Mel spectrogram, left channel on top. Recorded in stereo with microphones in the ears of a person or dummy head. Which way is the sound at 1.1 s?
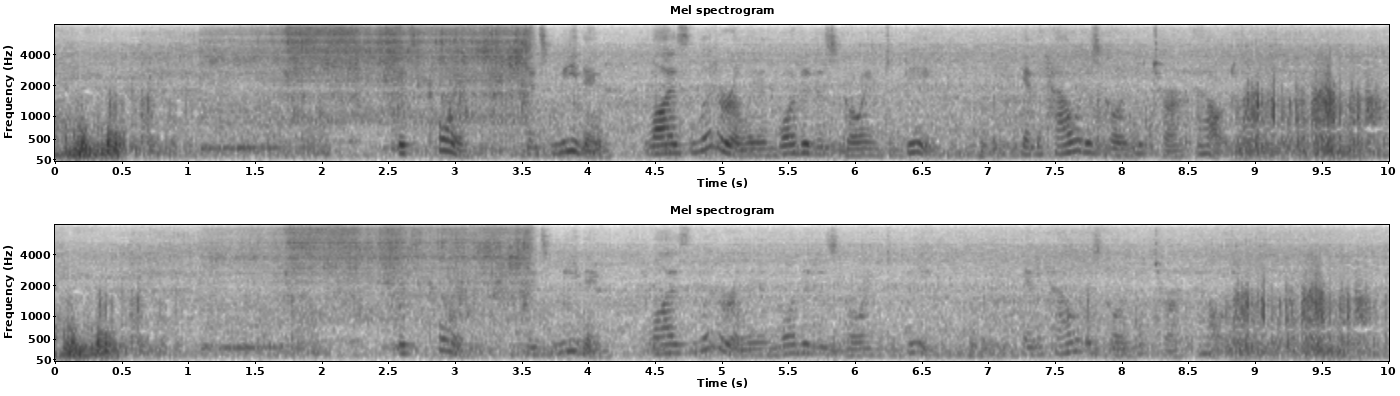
65° left (ahead or behind).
